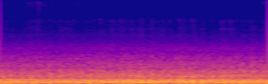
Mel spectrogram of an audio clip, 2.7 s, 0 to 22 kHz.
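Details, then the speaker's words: 2013 Jeep Patriot Limited FWD cruising at about 35 mph and 1000–1500 rpm after cleaning the vehicle speed sensor: steady low engine drone, the earlier whine gone. "there you go you did it folks and we don't hear that whining anymore"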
